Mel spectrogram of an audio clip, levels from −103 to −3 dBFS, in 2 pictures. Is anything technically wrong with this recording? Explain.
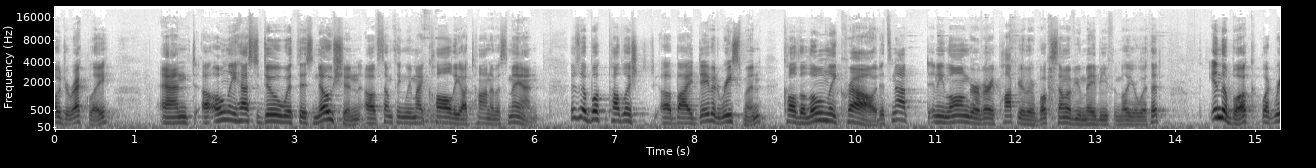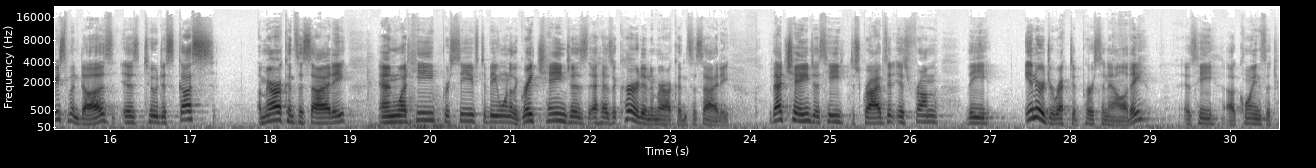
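No, nothing technically wrong can be heard here.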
